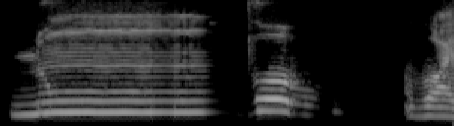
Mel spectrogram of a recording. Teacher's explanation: Wa qu, lun, this lam is attached with noon, and it has ikhfa. You are hiding the sound of noon and keeping it in your nose and going towards the makhraj of dha. Noon, dha is heavy.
